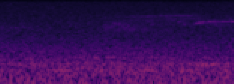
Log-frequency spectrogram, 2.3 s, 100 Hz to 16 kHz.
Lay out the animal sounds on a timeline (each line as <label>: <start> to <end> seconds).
Red-eyed Vireo (Vireo olivaceus): 0.0 to 2.3 seconds
Black-throated Green Warbler (Setophaga virens): 1.0 to 2.3 seconds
